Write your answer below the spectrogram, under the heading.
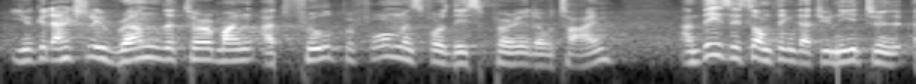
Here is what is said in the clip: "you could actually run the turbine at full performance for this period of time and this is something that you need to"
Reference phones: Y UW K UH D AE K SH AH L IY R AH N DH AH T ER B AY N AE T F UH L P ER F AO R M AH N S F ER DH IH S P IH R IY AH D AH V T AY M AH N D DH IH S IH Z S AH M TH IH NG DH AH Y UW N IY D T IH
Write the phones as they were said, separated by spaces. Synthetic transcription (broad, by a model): Y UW K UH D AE K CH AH L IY R AH N DH AH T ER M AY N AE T F UH L P ER F AO R M AH N S F ER DH IH S P IH R IY AH D AH V T AY M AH N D DH IH S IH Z S AH M TH IH NG DH AH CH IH N IY D T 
